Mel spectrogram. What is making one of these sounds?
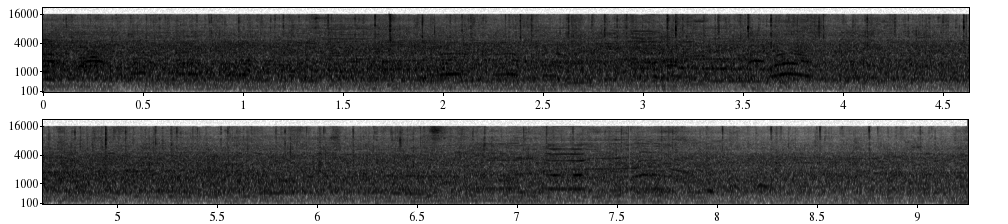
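A large stadium crowd chatters and cheers loudly all around.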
